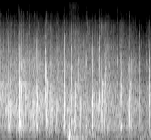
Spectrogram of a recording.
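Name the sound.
applause from the congregation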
